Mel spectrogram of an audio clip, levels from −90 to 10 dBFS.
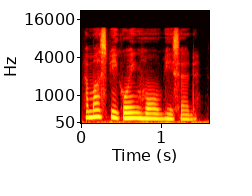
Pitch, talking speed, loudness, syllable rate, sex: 185 Hz, 265 wpm, -15 LUFS, 5.1 syllables/s, female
